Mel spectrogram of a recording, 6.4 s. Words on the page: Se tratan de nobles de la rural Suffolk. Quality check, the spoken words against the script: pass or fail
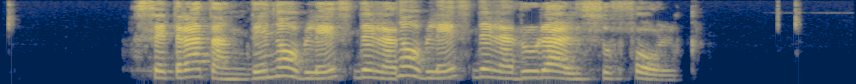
fail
